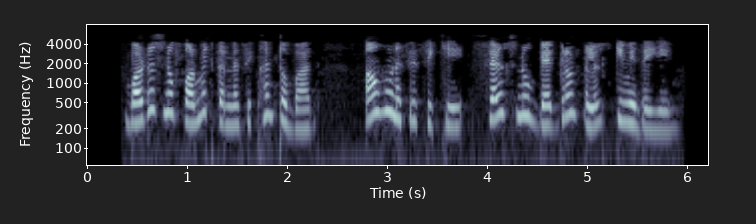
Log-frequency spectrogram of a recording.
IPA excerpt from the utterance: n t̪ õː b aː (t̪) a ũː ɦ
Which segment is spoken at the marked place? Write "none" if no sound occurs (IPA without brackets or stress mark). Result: d̪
